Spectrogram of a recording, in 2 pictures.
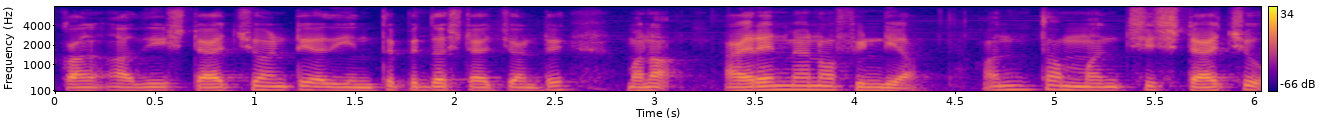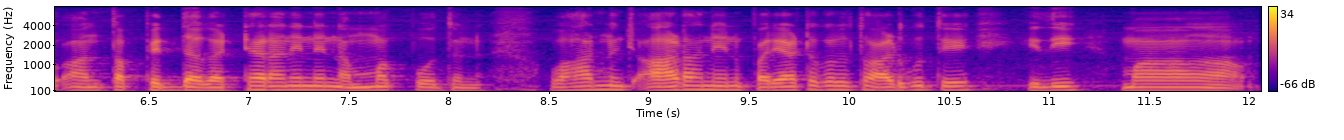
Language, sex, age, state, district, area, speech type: Telugu, male, 18-30, Telangana, Ranga Reddy, urban, spontaneous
